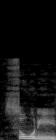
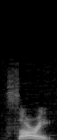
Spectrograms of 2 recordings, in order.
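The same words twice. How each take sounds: First: It is said with a plain Korean-style accent. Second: It is said with a rolled American-style accent. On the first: "토종 발음은 sorry 정도로 하겠고" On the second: "버터를 좀 발랐더니 sorry"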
